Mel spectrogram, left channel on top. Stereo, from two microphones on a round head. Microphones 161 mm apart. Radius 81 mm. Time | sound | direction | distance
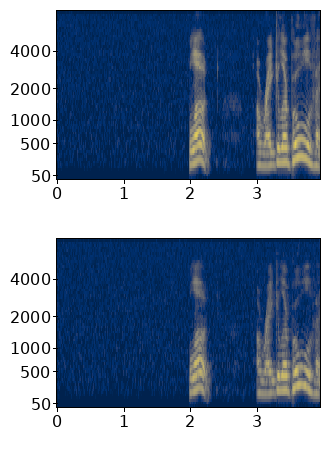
2.0 | a woman speaking | 65° left (ahead or behind) | 0.9 m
